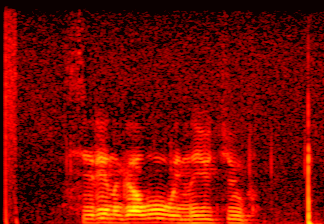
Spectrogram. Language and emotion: Russian, neutral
